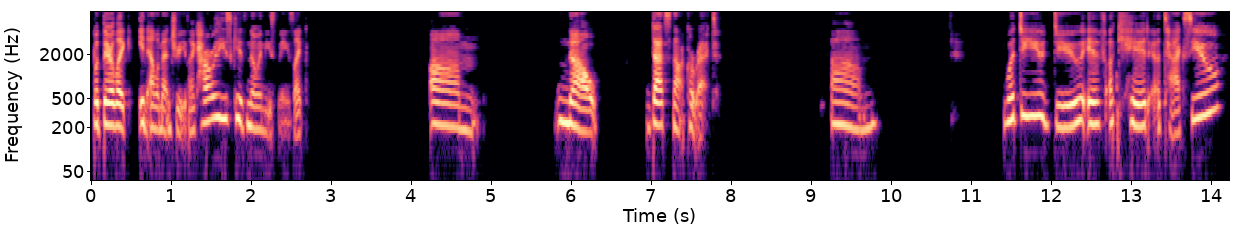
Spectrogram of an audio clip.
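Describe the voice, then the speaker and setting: A woman's voice: mid-range voice, slow pace, pauses often, dry recording, studio quality. A woman livestream host talking casually and informally with her viewers.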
